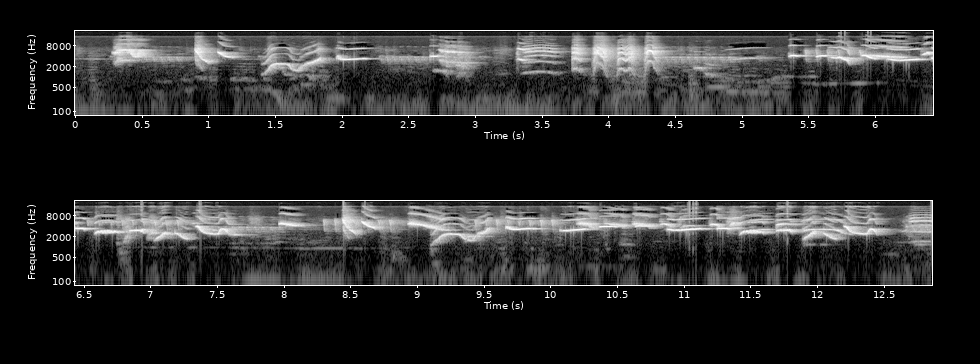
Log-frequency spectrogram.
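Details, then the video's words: Captive-bred White-rumped shama from Cirebon singing continuously: sharp down-slurred whistles and clicks, then a long busy stretch of warbles, trills and swooping notes. "Kacer Ini Ngerol Tanpa Henti"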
